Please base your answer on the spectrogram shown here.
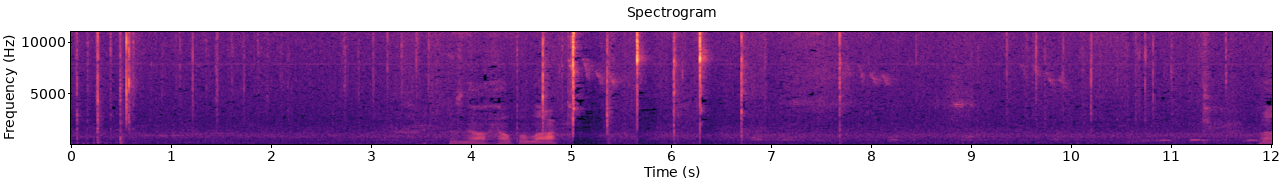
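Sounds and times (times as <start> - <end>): sharp clicks and taps: 0.0 - 2.0
low steady hiss: 0.0 - 12.0.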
